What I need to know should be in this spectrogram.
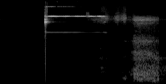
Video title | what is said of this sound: Assessing Capped Bust Halves, and talking about fake coins. | it rings quite well too. These are 89% silver, 11% copper. They have a nice ring to them.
